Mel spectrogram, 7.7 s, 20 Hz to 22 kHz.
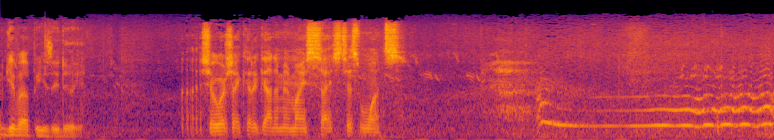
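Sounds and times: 
speech: 0.0s - 1.0s, 2.0s - 4.2s
low hiss: 0.0s - 7.7s
wolf howling: 5.2s - 7.7s.

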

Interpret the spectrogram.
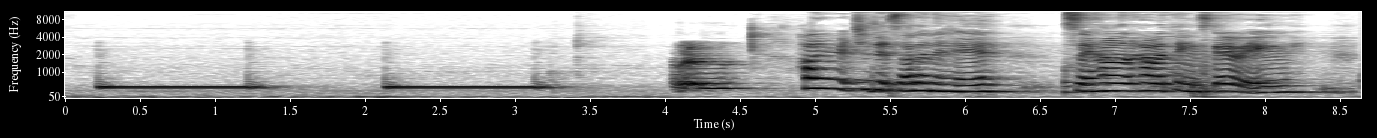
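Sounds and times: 
telephone ringback tone of a call to Northern Ireland: 0.2s - 1.5s, 2.2s - 3.2s
speech: 5.2s - 8.3s.

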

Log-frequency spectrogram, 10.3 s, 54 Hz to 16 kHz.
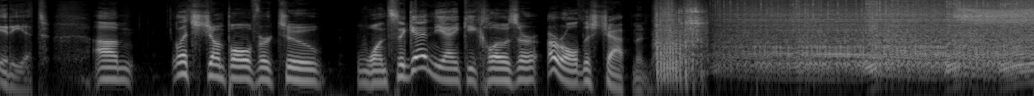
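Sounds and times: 
speech: 0.0s - 6.6s
chainsaw running: 6.5s - 10.3s.

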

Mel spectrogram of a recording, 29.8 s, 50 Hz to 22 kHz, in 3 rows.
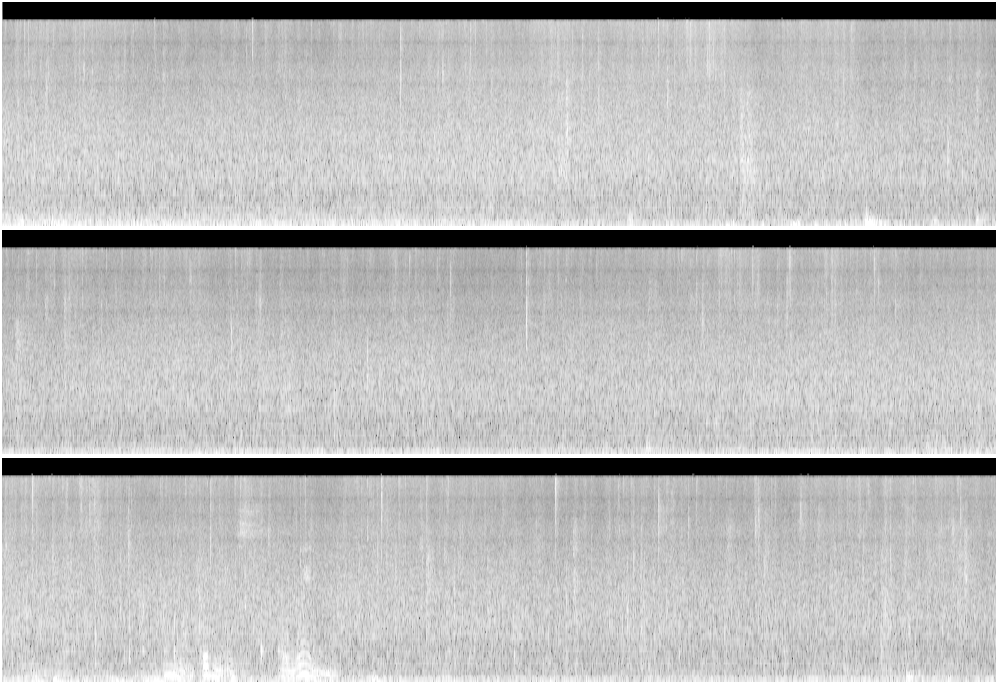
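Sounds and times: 
heavy rain pouring down: 0.0s - 29.8s
speech: 21.9s - 23.3s.

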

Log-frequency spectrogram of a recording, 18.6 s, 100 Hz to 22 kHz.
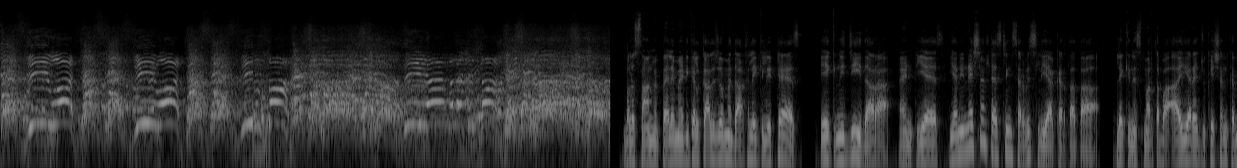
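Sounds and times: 
large crowd of male and female students chanting slogans in protest: 0.0s - 9.2s
speech: 9.4s - 18.5s.

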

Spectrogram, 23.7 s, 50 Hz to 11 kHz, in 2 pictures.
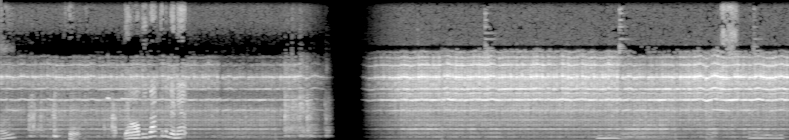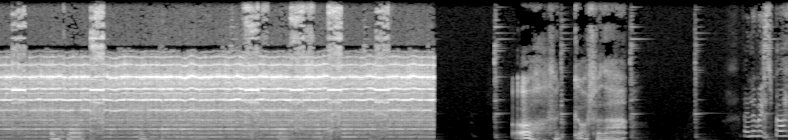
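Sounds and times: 
alarm system ringing with a harsh bell-like tone: 0.0s - 18.4s
speech: 1.0s - 2.9s, 9.0s - 9.4s, 19.7s - 21.4s, 23.3s - 23.6s.

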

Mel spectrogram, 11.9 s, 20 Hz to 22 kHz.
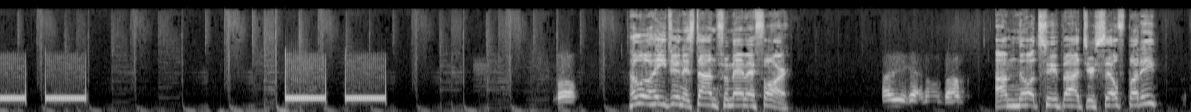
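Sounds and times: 
telephone tones from an outgoing call to a mobile number: 0.0s - 0.9s, 2.9s - 3.9s
quiet rhythmic music: 0.0s - 11.8s
speech: 6.6s - 8.0s, 8.8s - 11.7s.

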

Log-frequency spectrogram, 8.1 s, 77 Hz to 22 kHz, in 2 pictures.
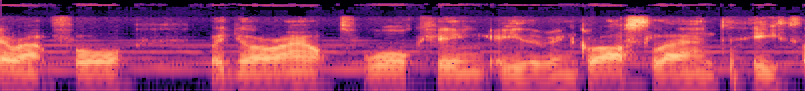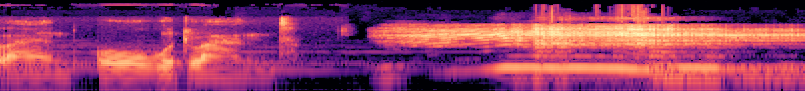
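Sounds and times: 
speech: 0.0s - 8.0s
red deer stag roaring during the rut: 5.9s - 8.0s.

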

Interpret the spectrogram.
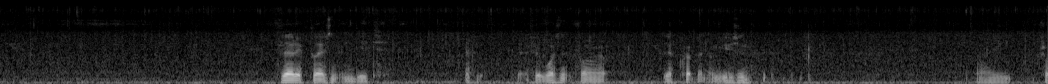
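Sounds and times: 
steady rain falling outdoors: 0.0s - 10.4s
speech: 2.8s - 4.0s, 4.6s - 7.7s, 9.8s - 10.4s.

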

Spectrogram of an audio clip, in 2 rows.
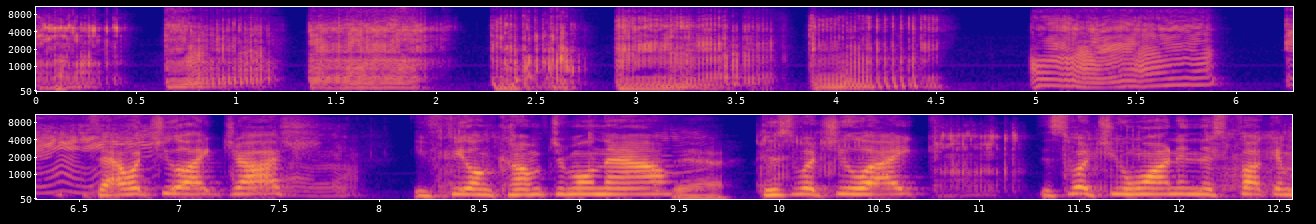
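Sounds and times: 
person blowing wet raspberry noises imitating farts: 0.0s - 8.8s, 10.8s - 11.3s
speech: 6.6s - 12.5s.

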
